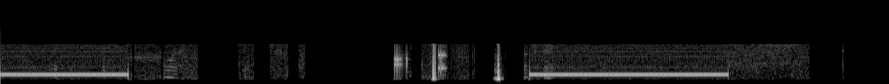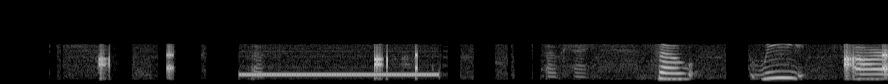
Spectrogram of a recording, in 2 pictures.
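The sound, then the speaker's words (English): Steady telephone tone on a conference call line, sounding three times for over a second each, with short bursts of talk and line noise between. “So, whoever has a phone ringing, if you could star 6”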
